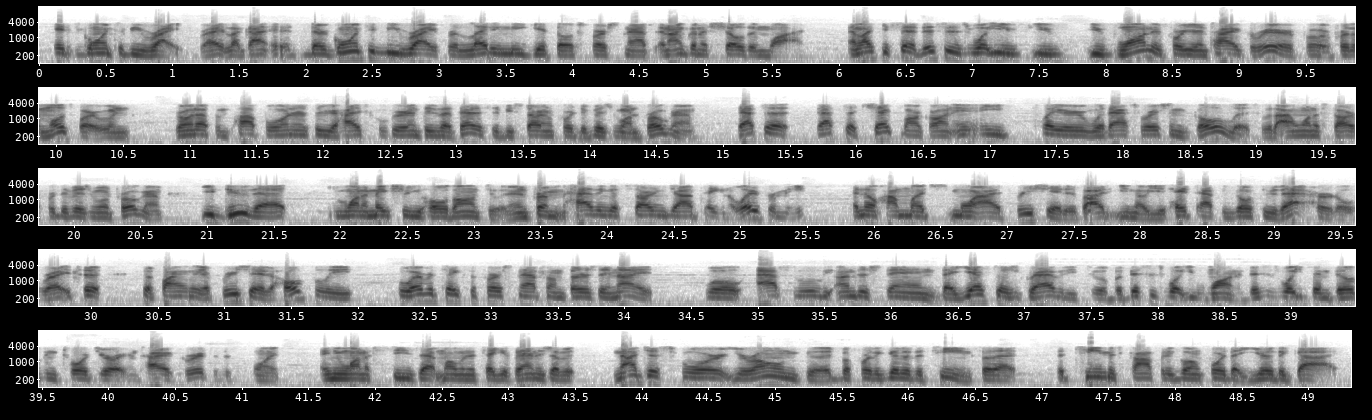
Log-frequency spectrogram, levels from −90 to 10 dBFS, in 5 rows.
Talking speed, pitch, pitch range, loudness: 265 wpm, 115 Hz, 110-125 Hz, -20 LUFS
